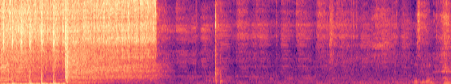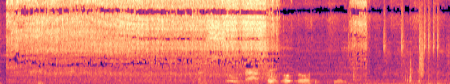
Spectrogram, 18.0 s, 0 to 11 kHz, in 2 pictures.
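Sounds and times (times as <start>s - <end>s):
laser welder hissing: 9.2s - 14.7s.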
